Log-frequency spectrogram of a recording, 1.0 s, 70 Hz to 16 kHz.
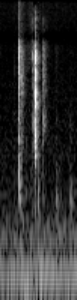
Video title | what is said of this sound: [ 리뷰우 ] " 독특한 디자인의 M4 전동건..? " - Ics heraarms CQR - 전동건 리뷰 | 흔들어 보면 조금씩 유격이 있습니다. 흔들흔들 거리죠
